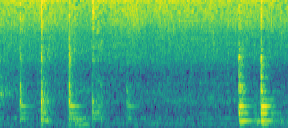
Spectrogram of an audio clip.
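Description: Onion frying with urad dal and curry leaves for a radish palya cooked in coconut oil, a steady sizzle broken by several sharp spoon-scrapes and stirring clatters.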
